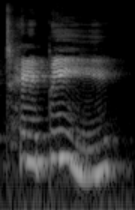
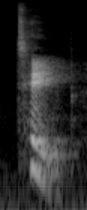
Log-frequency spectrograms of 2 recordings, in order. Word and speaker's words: tape: out it's a tape you'll notice I didn't say tape e the e is silent it's a tape so that is my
